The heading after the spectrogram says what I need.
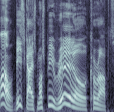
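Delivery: slow, drawn-out, heavily sarcastic delivery.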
